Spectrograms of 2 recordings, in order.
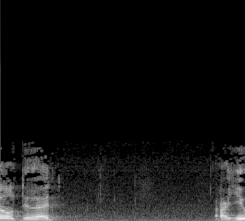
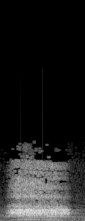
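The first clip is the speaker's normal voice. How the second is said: sharp gasped "Ah!" of amazement, pitched up; imitated audience gasp; 5 semitones higher than usual. Preacher mimics the audience's awed gasp at the Stradivarius. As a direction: gasp as if seeing a priceless violin. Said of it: "you could hear the audience go".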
